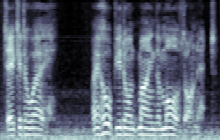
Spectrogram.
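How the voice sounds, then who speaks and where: A man's voice: medium pitch, steady tone, moderate pace, very noisy, lightly acted. A man voicing a sarcastic, laid-back male researcher in a game, talking in a dry, mocking way. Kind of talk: game voice acting.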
